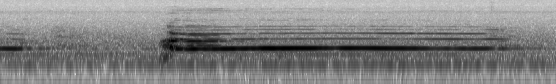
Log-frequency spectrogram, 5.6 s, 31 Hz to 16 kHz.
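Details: Dog howling at night in Chiayi county, Taiwan, 2014: a single sustained, steady-pitched howl lasting over three seconds with rich overtones, slightly wavering near the end, over a faint hum of background noise.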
